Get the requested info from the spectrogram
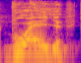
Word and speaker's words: Bouaye: Bouaye, car on dit bien ainsi, on prononce bien ainsi le nom de cette commune, le nom qui s'écrit B-O-U-A-Y-E, mais on dit Bouaye en général, une ville résidentielle de la métropole nantaise, ville de viticulture.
